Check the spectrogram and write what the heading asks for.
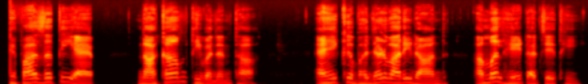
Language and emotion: Sindhi, neutral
